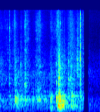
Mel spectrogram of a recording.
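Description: Hands rummaging in a cardboard box: irregular rustling and light knocking, with one louder knock a little over a second in. The sound then cuts off abruptly for a moment.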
